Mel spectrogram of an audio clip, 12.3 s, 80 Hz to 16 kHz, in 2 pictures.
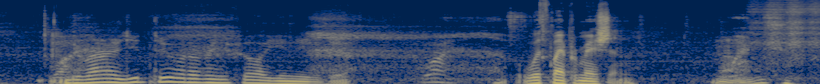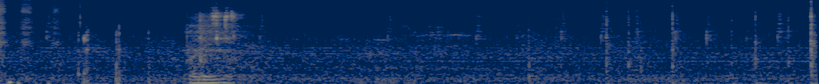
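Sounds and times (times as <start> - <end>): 
faint low hum: 0.0 - 12.2
speech: 0.6 - 6.4, 7.6 - 8.0
typing on a computer keyboard: 9.4 - 12.2.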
